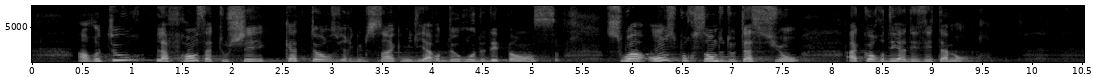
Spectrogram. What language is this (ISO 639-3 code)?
fra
